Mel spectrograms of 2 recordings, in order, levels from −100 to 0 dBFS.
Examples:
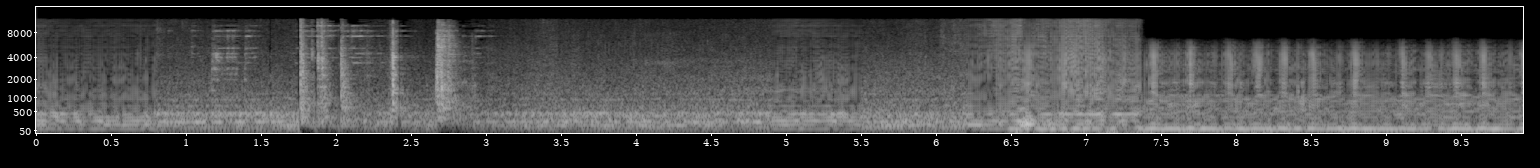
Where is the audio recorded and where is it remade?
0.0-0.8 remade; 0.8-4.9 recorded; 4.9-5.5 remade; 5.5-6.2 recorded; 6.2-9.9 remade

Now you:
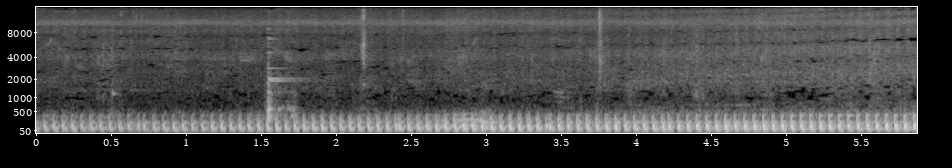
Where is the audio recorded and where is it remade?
0.0-5.9 recorded

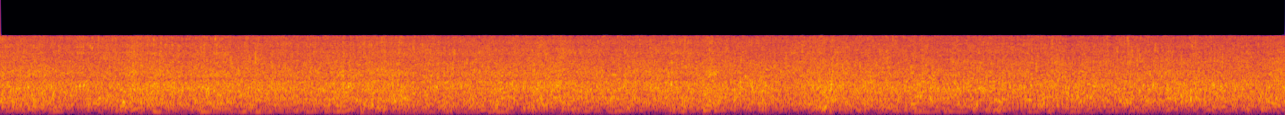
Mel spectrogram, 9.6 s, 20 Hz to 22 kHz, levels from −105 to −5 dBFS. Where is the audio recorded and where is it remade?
0.0-7.1 recorded; 7.1-8.5 remade; 8.5-9.6 recorded

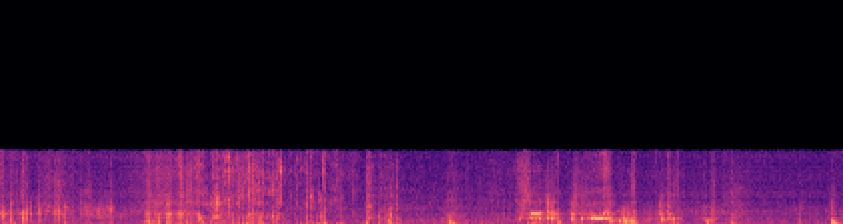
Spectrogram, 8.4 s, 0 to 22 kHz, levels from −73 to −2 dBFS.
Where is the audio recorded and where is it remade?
0.0-2.0 remade; 2.0-5.3 recorded; 5.3-8.4 remade

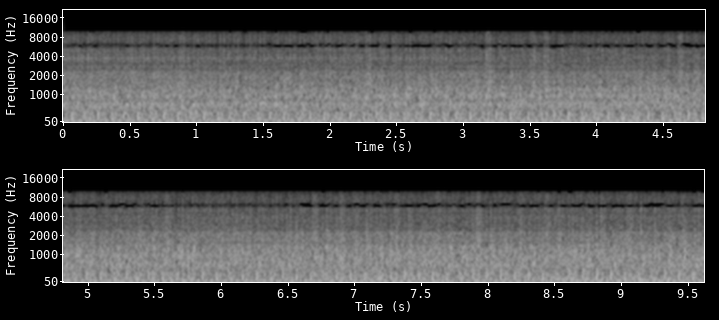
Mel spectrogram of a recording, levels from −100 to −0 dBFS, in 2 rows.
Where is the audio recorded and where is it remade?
0.0-9.6 recorded

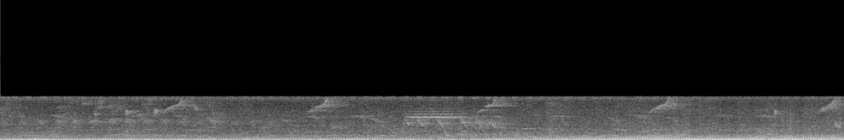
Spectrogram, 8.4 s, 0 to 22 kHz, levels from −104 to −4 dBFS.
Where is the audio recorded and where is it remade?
0.0-8.4 recorded

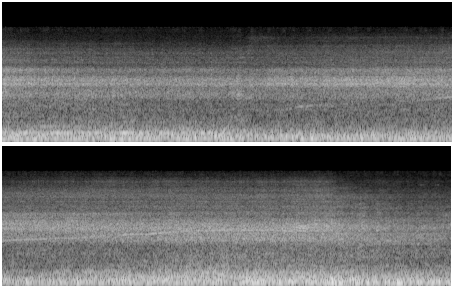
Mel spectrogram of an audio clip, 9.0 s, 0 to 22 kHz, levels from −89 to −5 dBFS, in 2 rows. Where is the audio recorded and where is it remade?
0.0-7.5 recorded; 7.5-9.0 remade

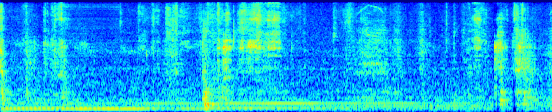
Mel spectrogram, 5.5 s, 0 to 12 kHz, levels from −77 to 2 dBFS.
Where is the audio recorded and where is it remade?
0.0-0.6 recorded; 0.6-1.2 remade; 1.2-5.5 recorded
